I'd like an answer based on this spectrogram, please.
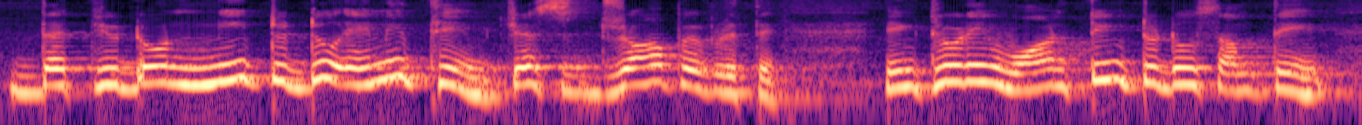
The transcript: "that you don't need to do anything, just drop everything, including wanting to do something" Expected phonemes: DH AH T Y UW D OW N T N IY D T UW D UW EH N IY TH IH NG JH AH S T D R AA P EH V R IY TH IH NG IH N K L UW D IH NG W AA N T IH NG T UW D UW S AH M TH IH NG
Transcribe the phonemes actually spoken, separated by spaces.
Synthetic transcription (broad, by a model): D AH T Y UW D OW N T N IY D T UW D UW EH N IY T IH NG JH AH S T D R AA P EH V R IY T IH NG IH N K L UW D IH NG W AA N T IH NG T UW D UW S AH M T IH NG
